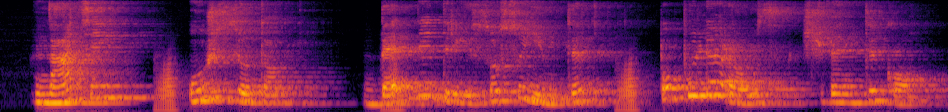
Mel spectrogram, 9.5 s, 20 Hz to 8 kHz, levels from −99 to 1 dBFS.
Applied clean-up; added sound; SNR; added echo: none; Brass instrument; 12 dB; reverberation time 1.2 s.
